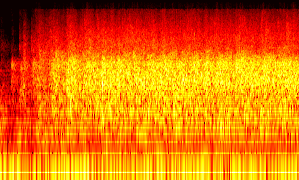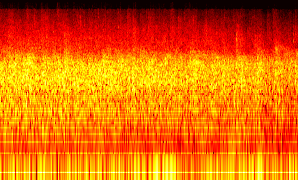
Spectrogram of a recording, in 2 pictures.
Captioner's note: applause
